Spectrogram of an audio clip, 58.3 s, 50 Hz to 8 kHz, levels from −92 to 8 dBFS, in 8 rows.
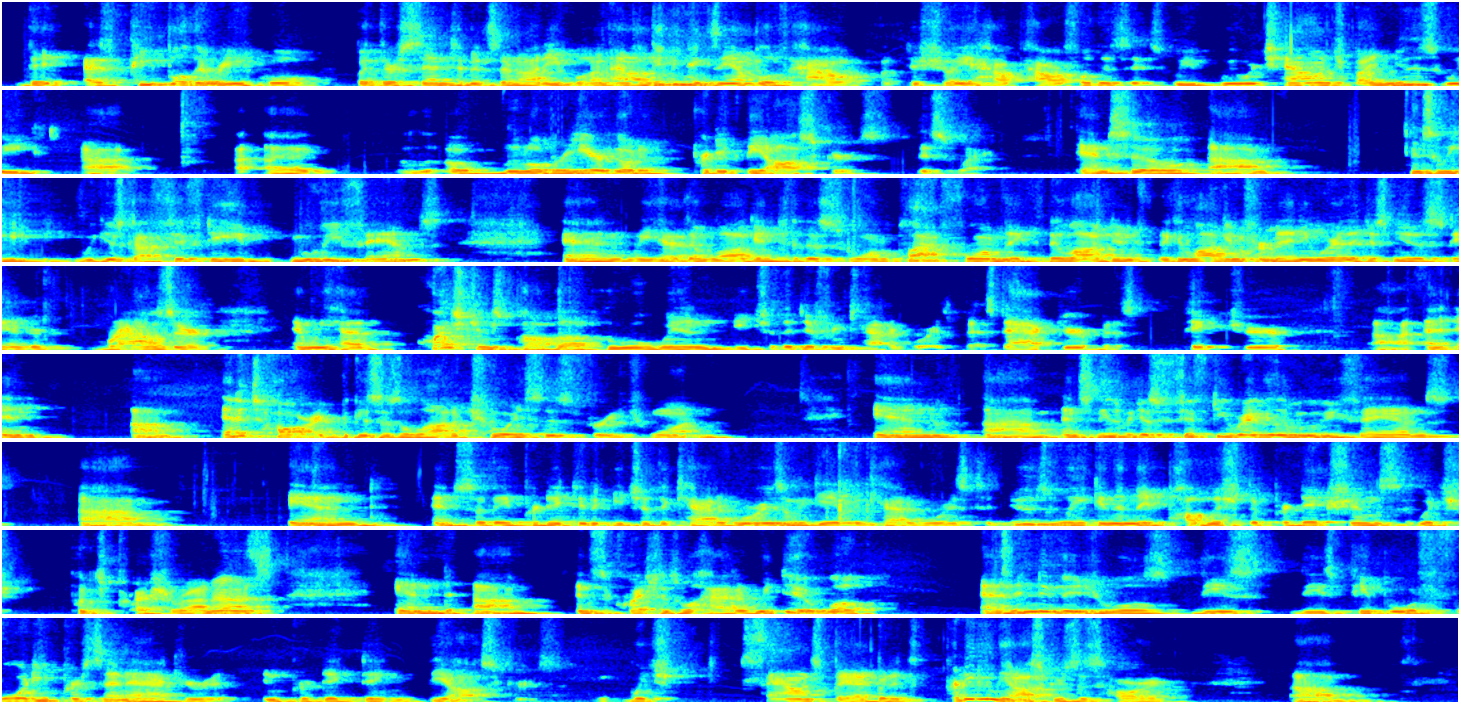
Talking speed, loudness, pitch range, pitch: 200 wpm, -20 LUFS, 140-175 Hz, 155 Hz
